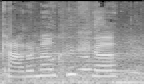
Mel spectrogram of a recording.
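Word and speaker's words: Karamell-Küche: Caramel Kuchen, which is how you say it.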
